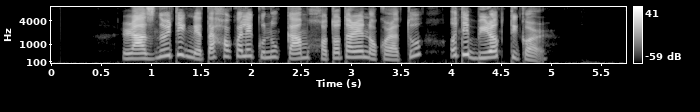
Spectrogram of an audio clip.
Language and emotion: Assamese, angry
